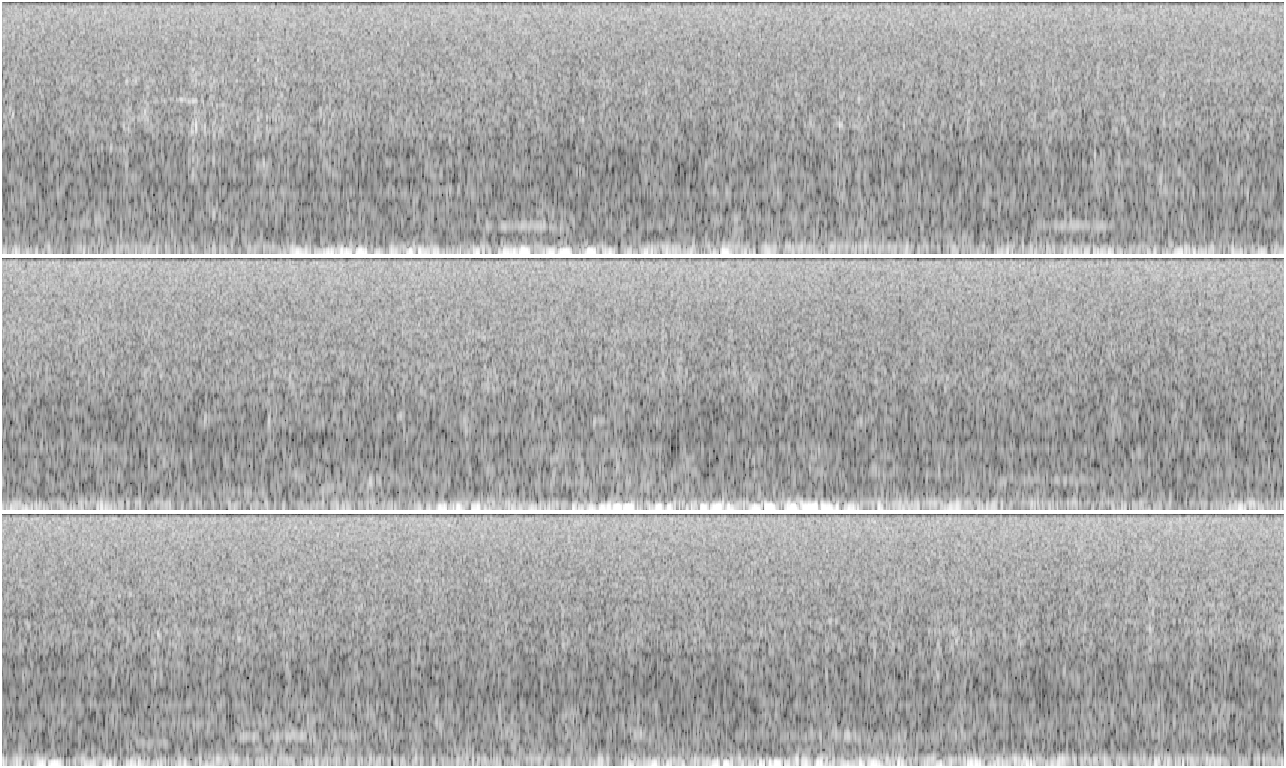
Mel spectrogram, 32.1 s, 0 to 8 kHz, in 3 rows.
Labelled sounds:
1.2	1.6	humpback whale, 2.3 to 2.5 kHz

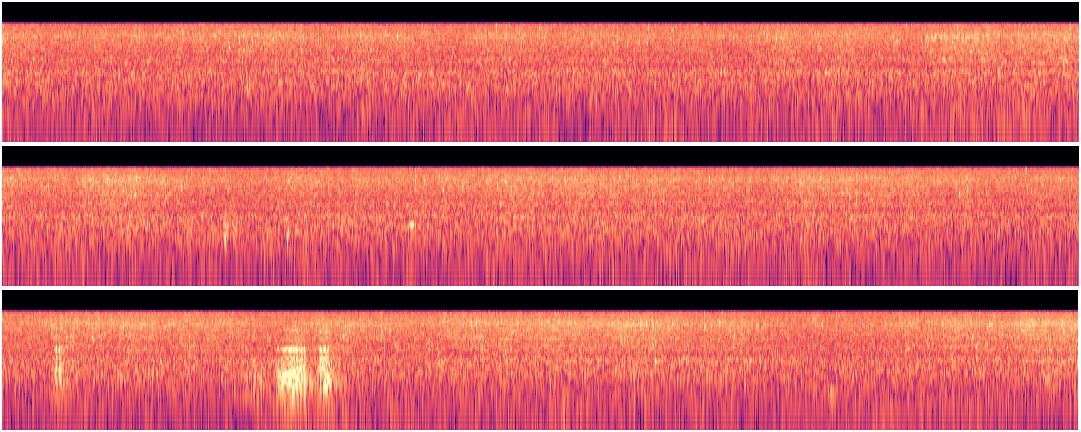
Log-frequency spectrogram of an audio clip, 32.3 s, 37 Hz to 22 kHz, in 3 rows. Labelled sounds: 24.3	24.6	croaking sound likely from a nearby submerged object, 1.3 to 1.6 kHz

